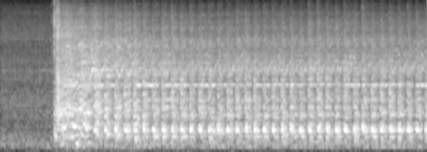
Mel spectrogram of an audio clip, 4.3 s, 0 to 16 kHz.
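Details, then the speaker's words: Ford Excursion 7.3 Powerstroke diesel after a 500 hp build, cranking with one fuel pump priming. Steady starter pulse of nearly four beats a second and it never fires. Fuel isn't expected to be the issue; oil is expected to need to reach the top side. "Yeah, the fuel's not gonna be the problem. It's gonna be getting the oil up the top side."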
